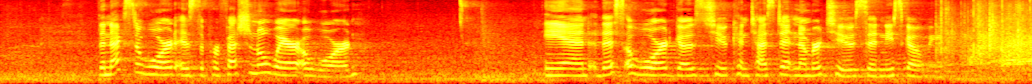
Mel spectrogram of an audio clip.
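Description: A woman announces over a loudspeaker in a large echoing hall.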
